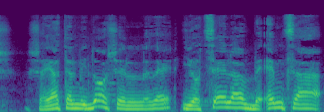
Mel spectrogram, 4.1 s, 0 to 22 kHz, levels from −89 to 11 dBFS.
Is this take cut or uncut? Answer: cut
